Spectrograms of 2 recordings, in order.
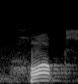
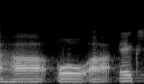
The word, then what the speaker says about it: hoax: P Hoa dan terorisme Hoa tulisannya h o a x Tapi bacanya hx Hoa artinya menurut kamus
